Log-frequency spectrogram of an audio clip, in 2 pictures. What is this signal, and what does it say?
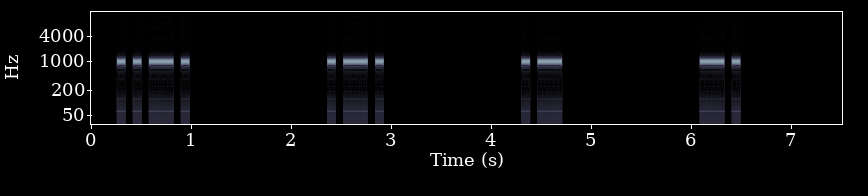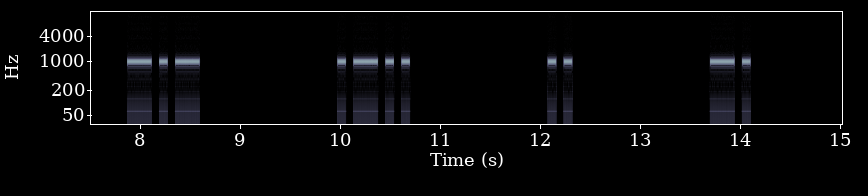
Morse code, heard as a keyed tone, about 15 wpm, spaced as for 5 wpm, 1000 Hz. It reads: FRANKLIN
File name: qotdfiles / 5wpm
